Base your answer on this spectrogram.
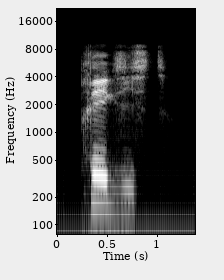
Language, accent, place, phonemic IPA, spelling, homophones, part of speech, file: French, France, Lyon, /pʁe.ɛɡ.zist/, préexiste, préexistent / préexistes, verb, LL-Q150 (fra)-préexiste.wav
- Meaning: inflection of préexister: 1. first/third-person singular present indicative/subjunctive 2. second-person singular imperative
